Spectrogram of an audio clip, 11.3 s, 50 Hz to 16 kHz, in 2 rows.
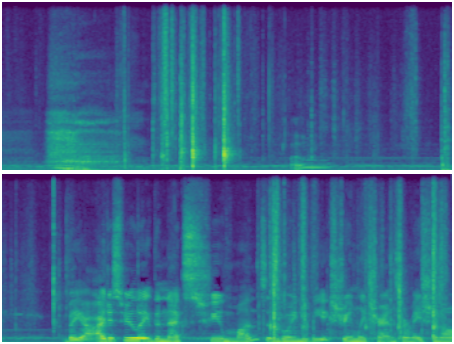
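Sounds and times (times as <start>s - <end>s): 
soft breathy vocal sounds: 0.0s - 1.8s
deck of cards being riffle shuffled with sharp snaps: 1.4s - 6.4s, 8.8s - 11.2s
speech: 6.4s - 11.2s.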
